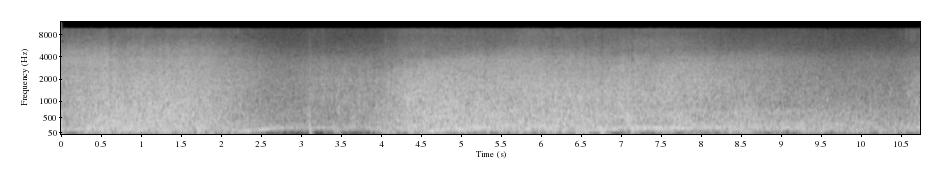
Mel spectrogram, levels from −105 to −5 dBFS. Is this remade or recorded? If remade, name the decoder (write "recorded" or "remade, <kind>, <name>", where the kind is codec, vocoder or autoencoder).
recorded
